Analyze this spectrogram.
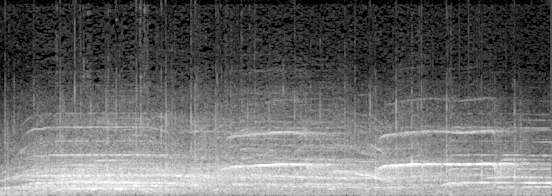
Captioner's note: audience applauds and cheers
